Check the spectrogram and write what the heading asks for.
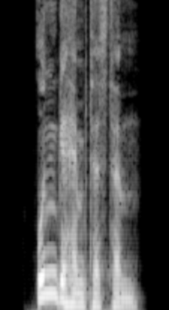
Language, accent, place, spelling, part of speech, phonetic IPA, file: German, Germany, Berlin, ungehemmtestem, adjective, [ˈʊnɡəˌhɛmtəstəm], De-ungehemmtestem.ogg
- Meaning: strong dative masculine/neuter singular superlative degree of ungehemmt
